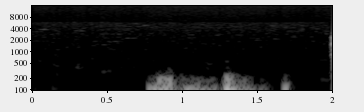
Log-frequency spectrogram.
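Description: Silence, then a quick cluster of low, muffled thumps on the microphone, lasting about a second and ending just before speech resumes.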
